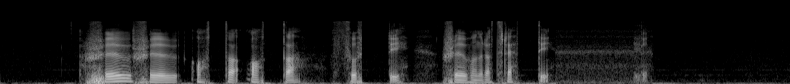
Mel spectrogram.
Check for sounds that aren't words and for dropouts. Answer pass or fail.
fail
